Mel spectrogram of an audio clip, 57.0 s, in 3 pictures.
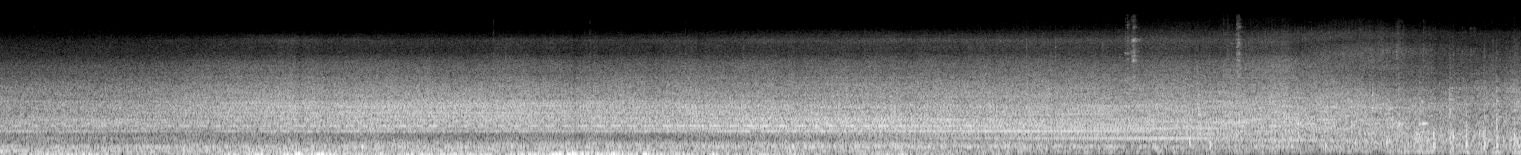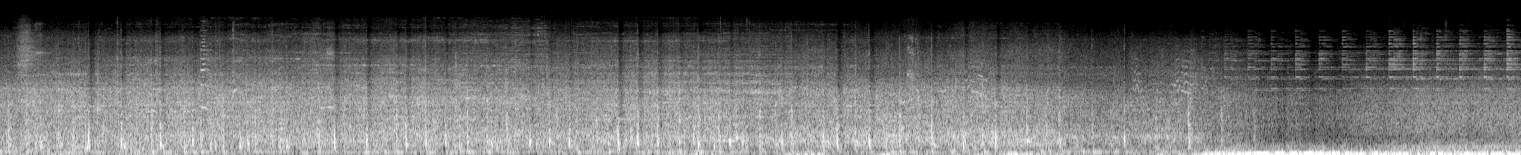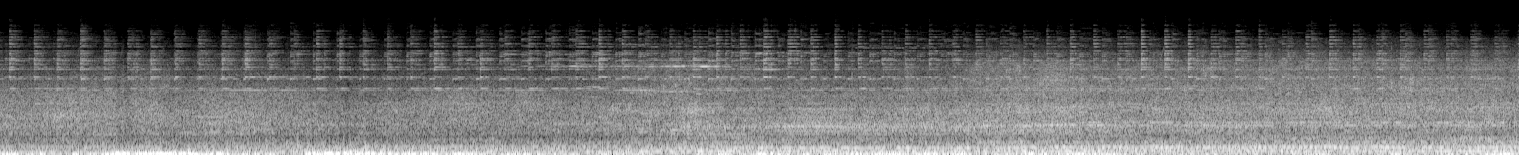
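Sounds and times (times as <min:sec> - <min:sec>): locomotive engine hum: 0:00.0 - 0:57.0
train wheels clicking over rail joints: 0:14.0 - 0:35.7.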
